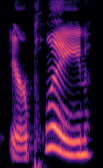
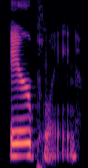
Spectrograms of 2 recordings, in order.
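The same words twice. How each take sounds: First: The stress falls on the second syllable. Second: The stress falls on the first syllable. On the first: The speaker calls it wrong. "that would sound really weird because the stress is wrong" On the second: The speaker calls it right. "the air is the stressed syllable, and plane is the unstressed syllable"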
